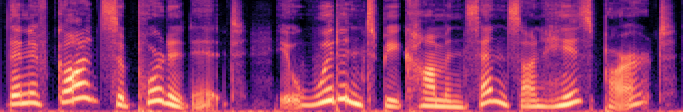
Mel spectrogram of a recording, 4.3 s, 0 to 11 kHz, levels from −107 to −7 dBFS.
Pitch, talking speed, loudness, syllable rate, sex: 250 Hz, 185 wpm, -18 LUFS, 4.3 syllables/s, female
